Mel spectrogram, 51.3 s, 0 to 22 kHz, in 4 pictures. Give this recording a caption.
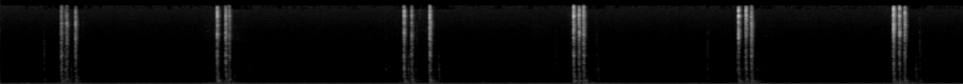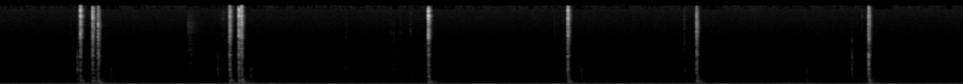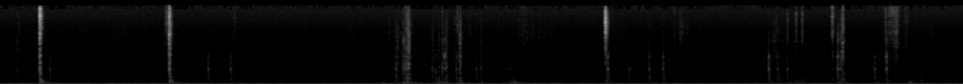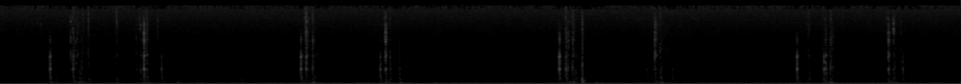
Windshield Washer selector switch on a Mercedes-Benz 190E, shot from the passenger seat with a Rode NT1a. The switch is rotary and has 4 positions - off, interval, slow constant, and fast constant. You will hear individual clicks, plus a fast sweep from off to fast. The arm also has a press button to activate the washer fluid system, which is heard last.
benz, field-recording, mercedes, rode, switch, zoom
